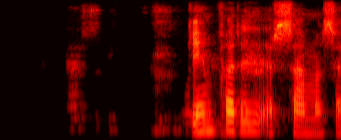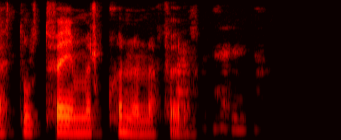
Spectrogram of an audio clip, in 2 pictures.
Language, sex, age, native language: Icelandic, female, 40-49, Icelandic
